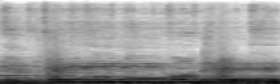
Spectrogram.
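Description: Black gospel singing: a man sings into a microphone through a PA, with choir voices behind him holding long notes.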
